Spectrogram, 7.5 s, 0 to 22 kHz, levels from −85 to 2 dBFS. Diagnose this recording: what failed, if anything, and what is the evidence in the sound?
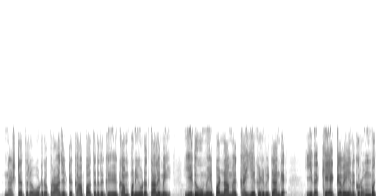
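Automatic gain rising in the call processing stage: from 0.05 to 2.9 s the level climbs by about 10 dB, settling before "தலைமை எதுவுமே பண்ணாம". Voice and background swell together over nearly three seconds, which points to gain control rather than a talker moving closer. The mSBC headset path stays limited to 8 kHz.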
